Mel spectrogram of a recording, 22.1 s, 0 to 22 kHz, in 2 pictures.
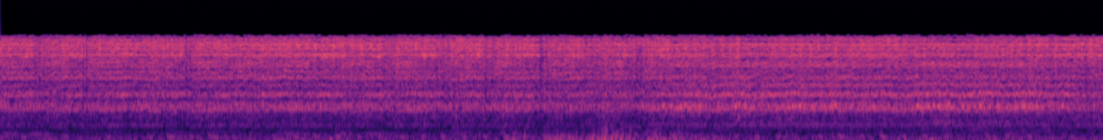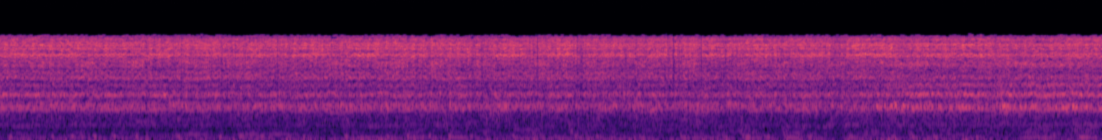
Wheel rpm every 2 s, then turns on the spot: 120, 120, 110, 110, 110, 110, 110, 120, 110, 120, 110.
none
